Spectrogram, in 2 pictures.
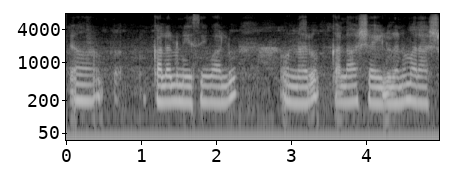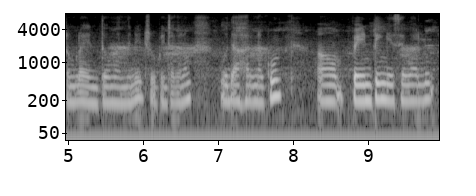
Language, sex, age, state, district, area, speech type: Telugu, female, 30-45, Andhra Pradesh, Kurnool, rural, spontaneous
